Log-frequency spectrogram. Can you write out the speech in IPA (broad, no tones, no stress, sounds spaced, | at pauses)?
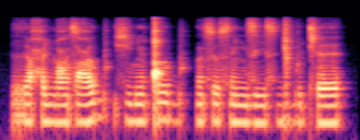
r ɛ ħ i ɲ ʕ ə̃ s ʕ ə b | ç ə ʎ ə̃ ǃ ɵ b | ə̃ s ɵ s ɛ̃ ɲ z i s ɟ ɵ b ɵ cʰ ɛ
